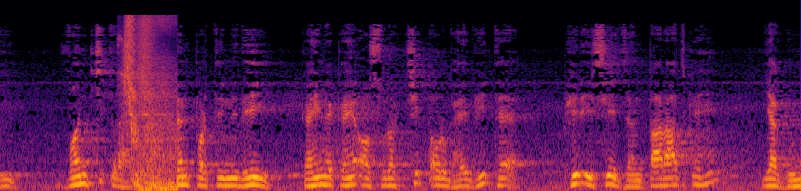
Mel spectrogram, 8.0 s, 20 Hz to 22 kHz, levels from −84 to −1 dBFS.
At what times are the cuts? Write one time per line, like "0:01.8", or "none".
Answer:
0:01.6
